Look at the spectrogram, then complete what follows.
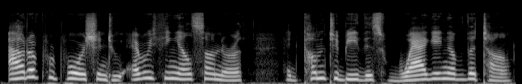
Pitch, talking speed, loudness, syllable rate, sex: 230 Hz, 195 wpm, -18 LUFS, 5.5 syllables/s, female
